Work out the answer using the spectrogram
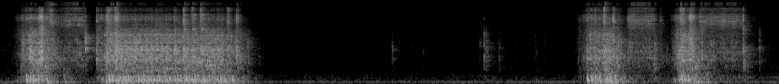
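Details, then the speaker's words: Troy-Bilt TB22 EC weed eater, first start attempt on half choke before carb adjustment: short rough bursts of buzzing that sag and cut out; carburetor definitely out of tune. "so yeah you can tell it's definitely out of tune so we just gotta keep repeat repeating that until we get to run half choke"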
